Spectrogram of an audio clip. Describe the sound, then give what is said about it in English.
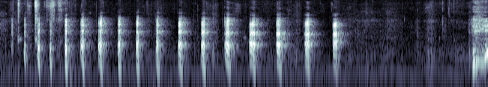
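Loud, crisp crunching as someone eats a baked cracker topped with red pepper flakes, a long run of evenly spaced bites and chews that fades out before a voice starts. “And you want me to eat this? Yeah, get one with a lot of red pepper flakes on it.”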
